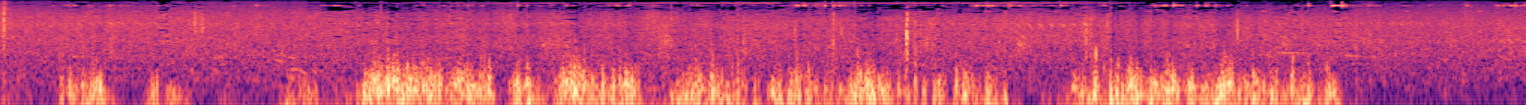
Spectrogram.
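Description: Wind buffeting the microphone in irregular gusts of low rumble, dying down about a second before the end.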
